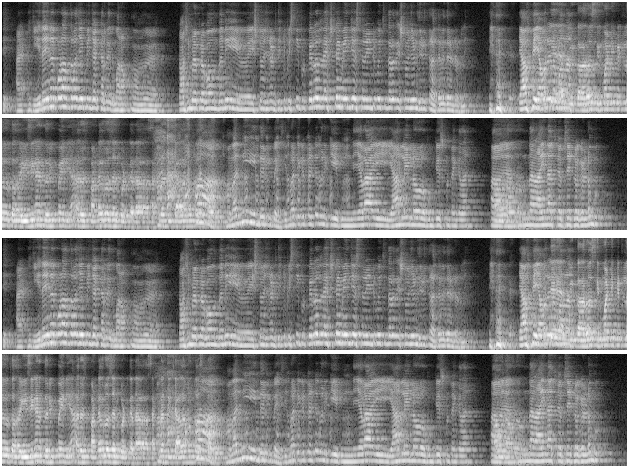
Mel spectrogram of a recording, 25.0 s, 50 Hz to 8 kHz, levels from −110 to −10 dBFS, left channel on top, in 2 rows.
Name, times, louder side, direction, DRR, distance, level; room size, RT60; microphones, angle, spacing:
voice 1, 0.0-3.1 3.5-9.3 9.7-10.0 10.3-11.4 15.6-15.7 16.3-21.8 22.3-24.4, equal, 5° left, 3 dB, 0.7 m, -23 dB
voice 2, 11.0-16.8 22.3-23.0, right 1 dB, 35° right, 4 dB, 1.6 m, -21 dB
Laughter, 15.5-19.4, left 5 dB, 50° left, 0.7 m, -35 dB
16.0 x 9.4 x 3.7 m, 0.88 s
head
